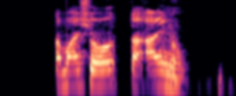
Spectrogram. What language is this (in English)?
Sindhi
